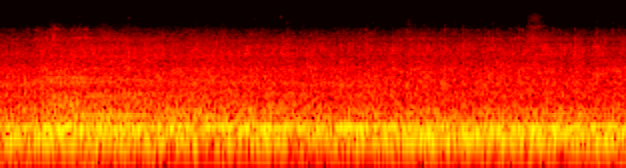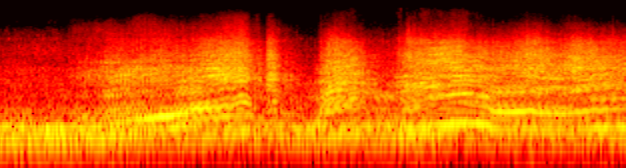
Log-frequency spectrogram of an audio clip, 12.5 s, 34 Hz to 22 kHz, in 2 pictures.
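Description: An off-road race car with a Miller chassis runs during King of the Hammers qualifying in 2019, its engine droning steadily before revving and climbing sharply in pitch as it accelerates nearby, with no talk over it.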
